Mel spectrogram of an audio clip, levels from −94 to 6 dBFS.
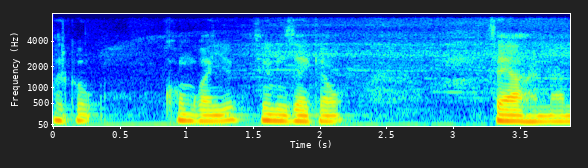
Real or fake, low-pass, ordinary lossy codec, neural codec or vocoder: real; 7.2 kHz; none; none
